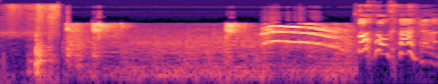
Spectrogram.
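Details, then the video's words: Kitten meowing and crying indoors: a drawn-out, rising-then-falling meow near the middle, followed by a quick run of short, wavering cries at the end, with a human voice and room noise in the background. "kitten meowing crying"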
